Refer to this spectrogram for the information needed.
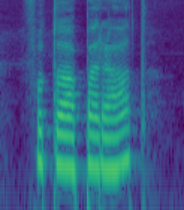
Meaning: camera (for still images)
- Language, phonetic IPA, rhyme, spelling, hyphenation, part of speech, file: Czech, [ˈfotoaparaːt], -araːt, fotoaparát, fo‧to‧apa‧rát, noun, Cs-fotoaparát.ogg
